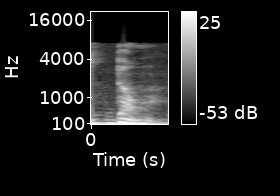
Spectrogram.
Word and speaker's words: dumb: t o m b uh B is always silent mean like when when B is followed by m okay yeah so B is silent so this is dumb uh dumb officials take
